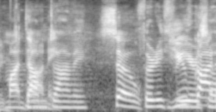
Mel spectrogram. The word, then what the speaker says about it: Mamdani: Mamdani.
